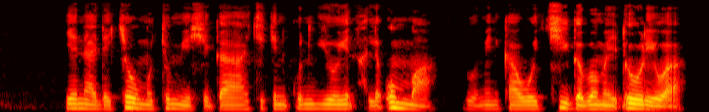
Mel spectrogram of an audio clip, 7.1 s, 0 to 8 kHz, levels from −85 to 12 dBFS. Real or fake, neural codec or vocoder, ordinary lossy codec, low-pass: real; none; none; 7.2 kHz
